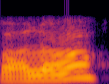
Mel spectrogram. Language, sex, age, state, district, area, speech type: Maithili, male, 30-45, Bihar, Saharsa, rural, conversation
